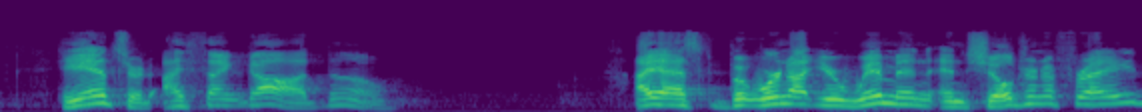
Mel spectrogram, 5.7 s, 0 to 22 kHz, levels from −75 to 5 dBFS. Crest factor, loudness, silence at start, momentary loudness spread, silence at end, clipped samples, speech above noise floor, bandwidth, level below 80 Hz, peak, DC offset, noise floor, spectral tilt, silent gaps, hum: 20 dB; -21 LUFS; 0.3 s; 10 LU; 0 s; under 0.1%; 52 dB; 8 kHz; -72 dBFS; -2 dBFS; under 0.1%; -73 dBFS; -2.5 dB/octave; none; none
